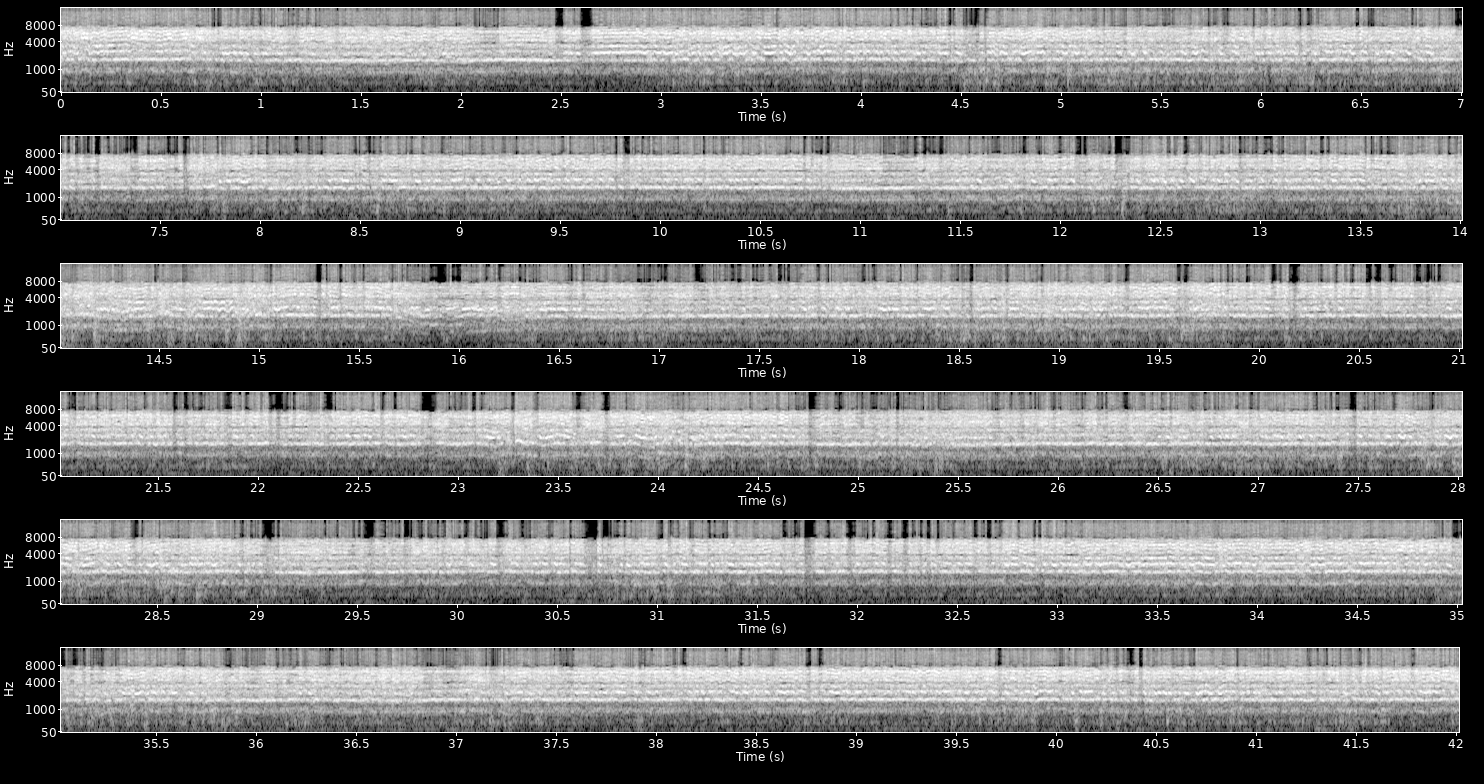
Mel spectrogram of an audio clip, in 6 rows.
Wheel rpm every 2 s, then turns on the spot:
210, 220, 230, 230, 230, 230, 230, 230, 200, 230, 230, 230, 230, 230, 230, 230, 230, 220, 220, 230, 230.
none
